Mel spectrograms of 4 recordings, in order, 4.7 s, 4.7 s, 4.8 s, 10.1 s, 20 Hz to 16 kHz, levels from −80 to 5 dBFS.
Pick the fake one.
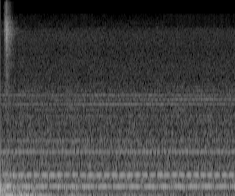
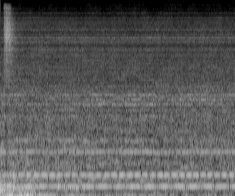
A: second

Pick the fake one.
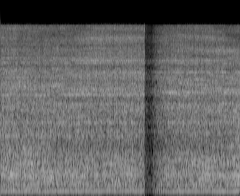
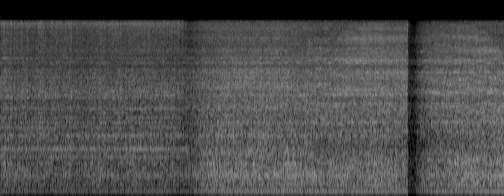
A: first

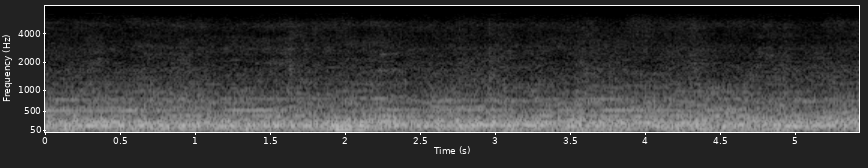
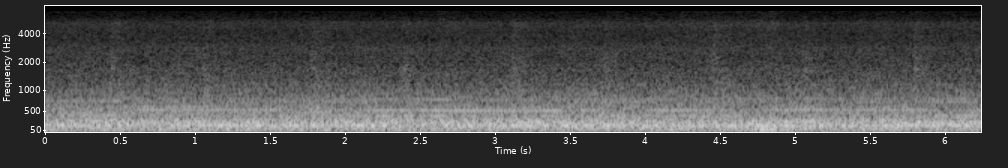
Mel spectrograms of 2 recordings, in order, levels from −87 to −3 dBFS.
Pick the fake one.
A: first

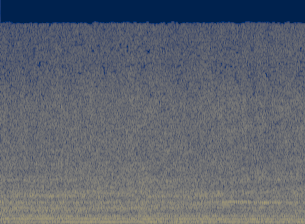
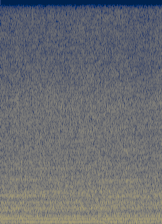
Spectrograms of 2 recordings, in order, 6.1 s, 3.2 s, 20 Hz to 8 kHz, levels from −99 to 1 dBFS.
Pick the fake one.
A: first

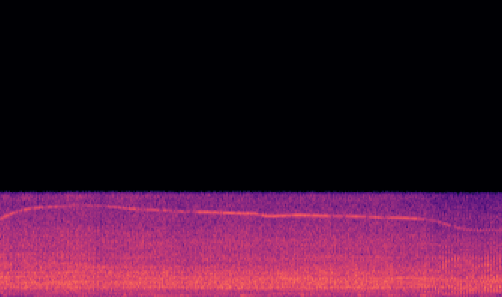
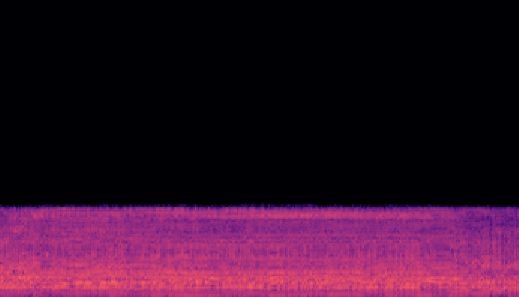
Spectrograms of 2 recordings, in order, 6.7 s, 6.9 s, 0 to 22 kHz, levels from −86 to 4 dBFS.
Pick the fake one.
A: second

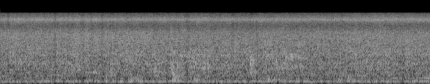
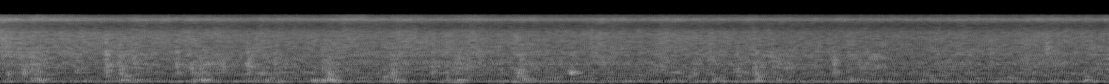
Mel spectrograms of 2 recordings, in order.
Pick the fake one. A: second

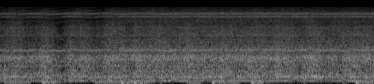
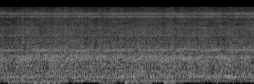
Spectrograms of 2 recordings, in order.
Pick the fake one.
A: second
